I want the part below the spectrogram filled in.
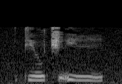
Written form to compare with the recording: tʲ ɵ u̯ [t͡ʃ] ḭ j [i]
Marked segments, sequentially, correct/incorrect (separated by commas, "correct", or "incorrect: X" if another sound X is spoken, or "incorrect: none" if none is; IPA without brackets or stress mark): correct, correct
